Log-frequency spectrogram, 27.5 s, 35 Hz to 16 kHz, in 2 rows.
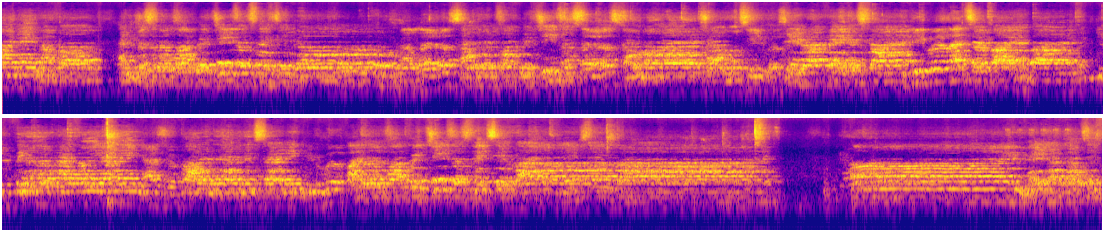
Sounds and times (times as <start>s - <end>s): Choir: 0.0s - 27.5s.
